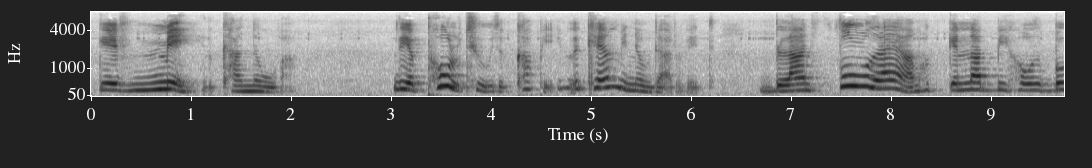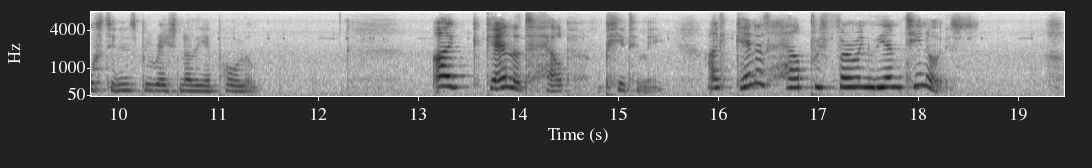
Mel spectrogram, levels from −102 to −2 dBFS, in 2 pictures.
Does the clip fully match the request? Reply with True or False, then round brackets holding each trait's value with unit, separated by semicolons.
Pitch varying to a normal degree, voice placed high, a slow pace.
False (7.7 semitones; 240 Hz; 115 wpm)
